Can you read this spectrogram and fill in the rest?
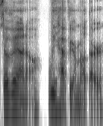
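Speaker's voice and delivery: put-on old-school altered, disguised voice-changer voiceover sound. Imitating an old-school voice-changer voiceover: disguised voice-changer voice. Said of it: "those old school voiceover, like the voice changing".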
